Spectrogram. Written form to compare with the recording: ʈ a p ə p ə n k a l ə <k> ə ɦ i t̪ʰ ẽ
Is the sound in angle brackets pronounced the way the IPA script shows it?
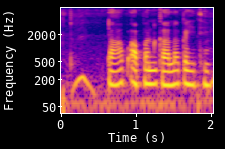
yes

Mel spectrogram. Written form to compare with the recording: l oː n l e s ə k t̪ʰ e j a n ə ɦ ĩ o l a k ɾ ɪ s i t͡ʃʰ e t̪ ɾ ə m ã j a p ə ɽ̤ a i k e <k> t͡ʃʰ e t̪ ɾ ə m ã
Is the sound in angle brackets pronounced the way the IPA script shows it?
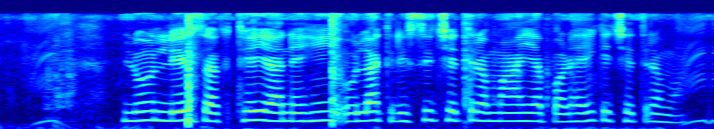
no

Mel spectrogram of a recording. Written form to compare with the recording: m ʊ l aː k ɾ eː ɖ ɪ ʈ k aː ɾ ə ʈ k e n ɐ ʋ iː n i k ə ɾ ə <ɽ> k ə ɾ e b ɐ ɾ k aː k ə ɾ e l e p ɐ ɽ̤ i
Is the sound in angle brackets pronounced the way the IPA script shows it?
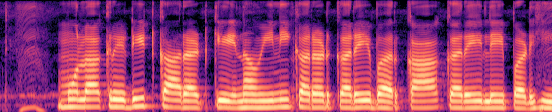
yes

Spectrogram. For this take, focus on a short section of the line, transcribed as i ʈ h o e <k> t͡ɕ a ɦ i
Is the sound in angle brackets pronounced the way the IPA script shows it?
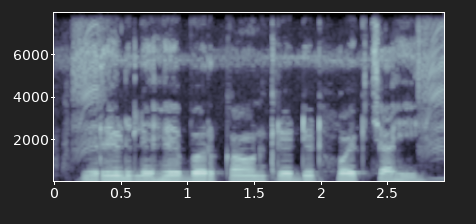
yes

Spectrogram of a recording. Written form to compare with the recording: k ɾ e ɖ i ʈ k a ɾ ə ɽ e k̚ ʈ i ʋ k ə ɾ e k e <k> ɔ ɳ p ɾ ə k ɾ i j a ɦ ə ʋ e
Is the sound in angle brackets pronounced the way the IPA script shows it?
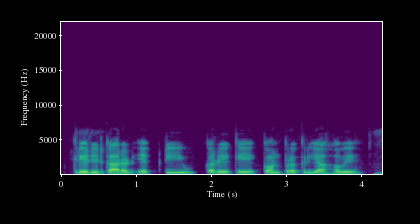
yes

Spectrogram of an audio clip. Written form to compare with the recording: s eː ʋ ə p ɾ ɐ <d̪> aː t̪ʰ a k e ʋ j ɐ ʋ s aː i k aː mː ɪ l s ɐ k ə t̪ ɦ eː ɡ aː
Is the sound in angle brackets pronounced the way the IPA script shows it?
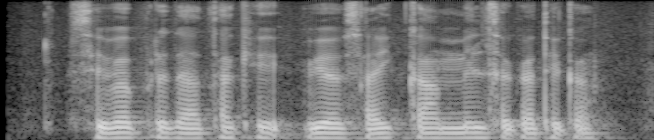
yes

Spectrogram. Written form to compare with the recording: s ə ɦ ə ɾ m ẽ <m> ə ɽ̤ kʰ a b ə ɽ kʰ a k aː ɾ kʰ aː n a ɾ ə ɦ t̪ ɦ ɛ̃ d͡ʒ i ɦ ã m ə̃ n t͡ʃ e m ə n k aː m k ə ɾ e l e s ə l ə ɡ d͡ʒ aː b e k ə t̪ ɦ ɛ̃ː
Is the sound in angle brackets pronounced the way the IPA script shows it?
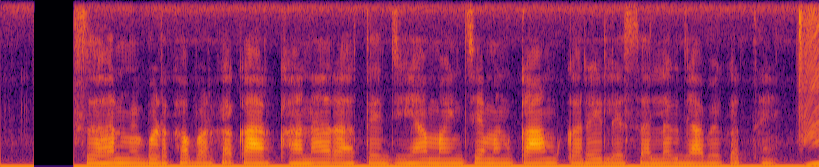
no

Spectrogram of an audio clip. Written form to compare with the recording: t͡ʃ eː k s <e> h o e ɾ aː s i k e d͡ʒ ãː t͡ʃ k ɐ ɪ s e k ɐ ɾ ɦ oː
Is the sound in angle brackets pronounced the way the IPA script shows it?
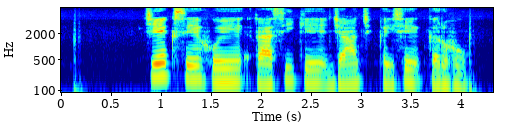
yes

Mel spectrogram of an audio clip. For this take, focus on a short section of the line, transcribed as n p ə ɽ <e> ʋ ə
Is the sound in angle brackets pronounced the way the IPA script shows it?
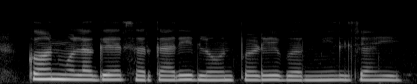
yes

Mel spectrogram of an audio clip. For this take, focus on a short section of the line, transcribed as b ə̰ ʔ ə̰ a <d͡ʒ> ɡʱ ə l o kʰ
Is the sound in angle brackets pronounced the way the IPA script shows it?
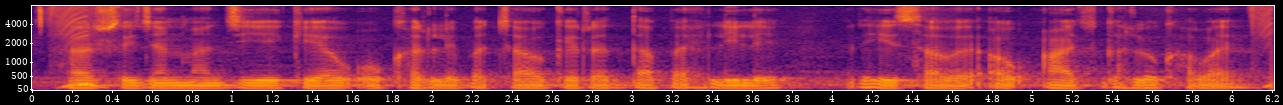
yes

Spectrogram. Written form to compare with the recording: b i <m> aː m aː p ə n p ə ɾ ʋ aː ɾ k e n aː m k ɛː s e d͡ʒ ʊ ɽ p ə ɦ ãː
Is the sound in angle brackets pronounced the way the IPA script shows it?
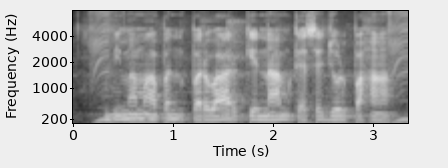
yes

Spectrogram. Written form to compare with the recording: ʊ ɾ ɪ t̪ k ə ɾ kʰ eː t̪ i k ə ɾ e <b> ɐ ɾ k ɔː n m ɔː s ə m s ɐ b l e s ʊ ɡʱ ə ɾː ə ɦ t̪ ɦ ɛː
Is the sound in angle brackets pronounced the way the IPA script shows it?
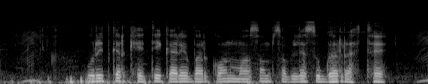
yes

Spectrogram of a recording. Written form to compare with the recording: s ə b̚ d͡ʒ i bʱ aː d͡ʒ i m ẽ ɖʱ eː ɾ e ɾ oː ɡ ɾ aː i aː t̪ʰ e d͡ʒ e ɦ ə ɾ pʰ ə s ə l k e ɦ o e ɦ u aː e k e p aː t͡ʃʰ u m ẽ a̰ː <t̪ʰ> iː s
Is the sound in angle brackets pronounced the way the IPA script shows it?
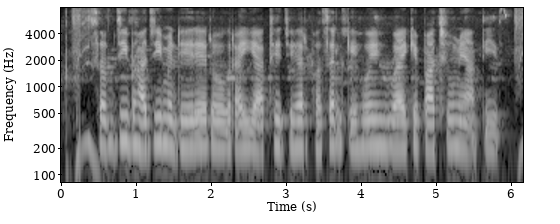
no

